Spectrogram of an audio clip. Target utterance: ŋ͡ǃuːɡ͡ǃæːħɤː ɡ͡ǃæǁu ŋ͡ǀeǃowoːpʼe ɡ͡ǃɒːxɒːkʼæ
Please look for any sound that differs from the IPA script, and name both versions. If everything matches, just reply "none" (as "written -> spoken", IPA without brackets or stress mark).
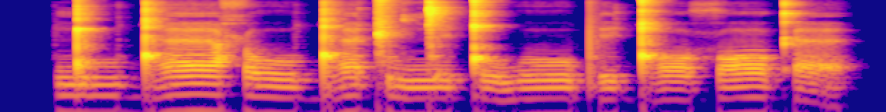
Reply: ɤː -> oː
